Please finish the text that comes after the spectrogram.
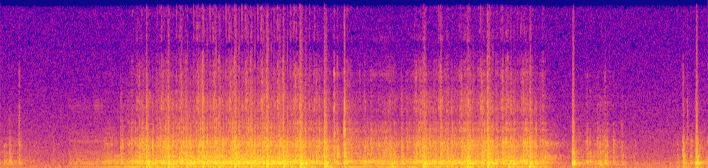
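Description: A sewing machine finishes a seam on a fabric ear protector for a face mask, running steadily at close range for about five seconds before stopping, followed by a few faint handling clicks.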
